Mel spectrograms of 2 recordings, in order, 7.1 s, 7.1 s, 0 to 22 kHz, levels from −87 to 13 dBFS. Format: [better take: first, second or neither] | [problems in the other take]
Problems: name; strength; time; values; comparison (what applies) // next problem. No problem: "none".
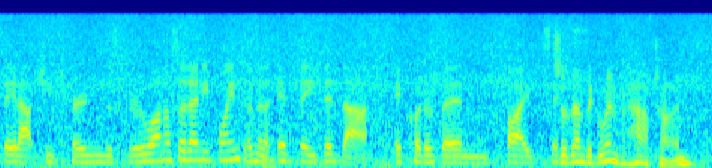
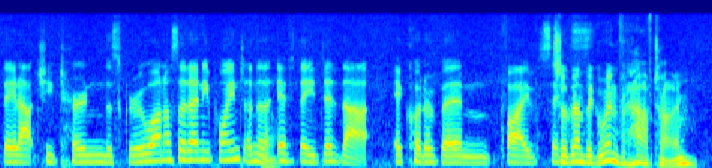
second | hiss; loud; throughout; 3 dB below the speech; faint in the second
